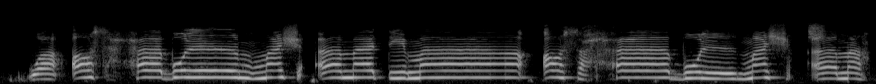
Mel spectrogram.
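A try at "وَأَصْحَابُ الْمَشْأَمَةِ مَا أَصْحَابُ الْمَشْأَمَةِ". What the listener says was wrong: Boleh kemaskan sedikit lagi dekat kalimah asha yang pertama ni. Panjangkan 2 harakat.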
